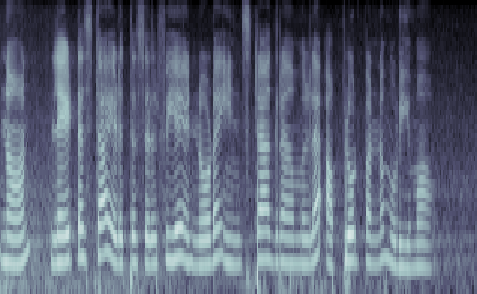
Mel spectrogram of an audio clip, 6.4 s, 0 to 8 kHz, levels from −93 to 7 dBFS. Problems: none marked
